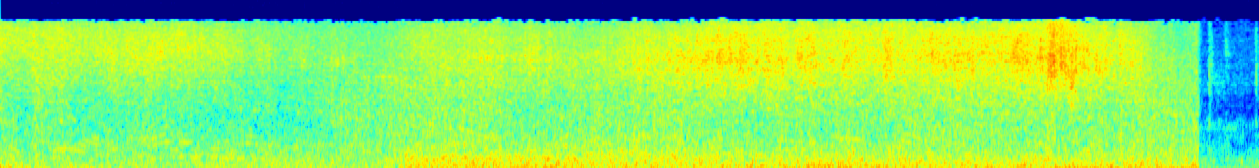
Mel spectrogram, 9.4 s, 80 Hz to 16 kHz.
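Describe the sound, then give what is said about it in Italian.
A rocket engine's deep, thundering launch roar fills the air, a dense crackling rumble that swells louder after a few seconds and stays powerful until it cuts off abruptly. “10, 9, ignition sequence start. 6, 5, 4, 3, 2, 1.”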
